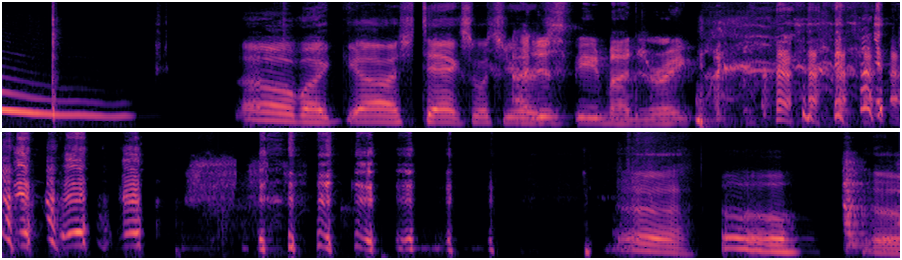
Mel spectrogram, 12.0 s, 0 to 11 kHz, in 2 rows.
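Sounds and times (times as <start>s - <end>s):
speech: 1.6s - 9.0s, 10.1s - 11.9s
stifled laughing: 4.6s - 9.3s
strained snuffly breaths forced through the nose with a whistling sound: 7.2s - 7.7s
groaning vocal sounds: 9.9s - 11.9s.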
